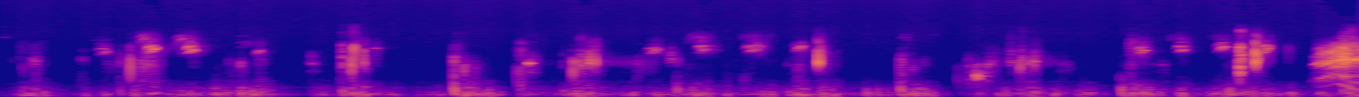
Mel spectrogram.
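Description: Outdoors, birds chirp in quick bursts over low background noise, then a sudden loud, breathy sneeze bursts out at the very end.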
